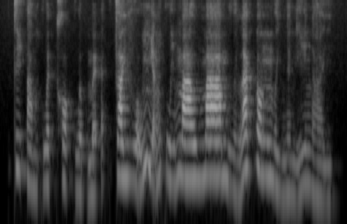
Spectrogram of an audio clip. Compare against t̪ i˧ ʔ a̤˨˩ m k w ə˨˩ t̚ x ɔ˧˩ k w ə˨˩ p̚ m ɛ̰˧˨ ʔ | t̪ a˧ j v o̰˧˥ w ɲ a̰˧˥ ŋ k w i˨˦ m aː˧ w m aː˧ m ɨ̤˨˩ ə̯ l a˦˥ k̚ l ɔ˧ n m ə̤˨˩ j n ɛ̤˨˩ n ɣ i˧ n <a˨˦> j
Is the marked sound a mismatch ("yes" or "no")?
yes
